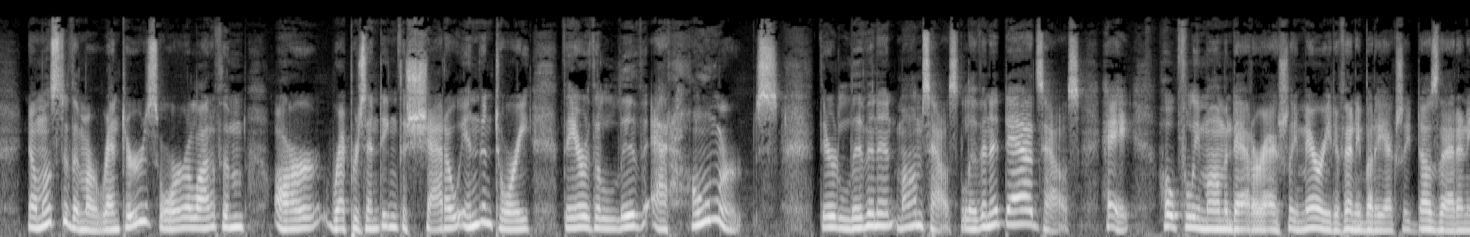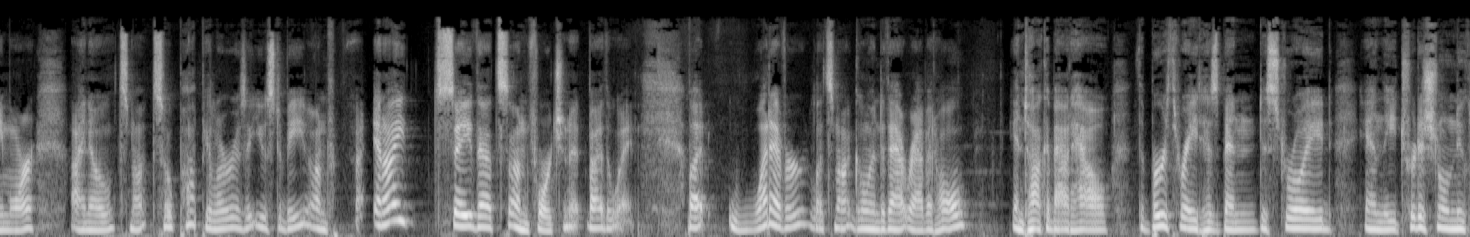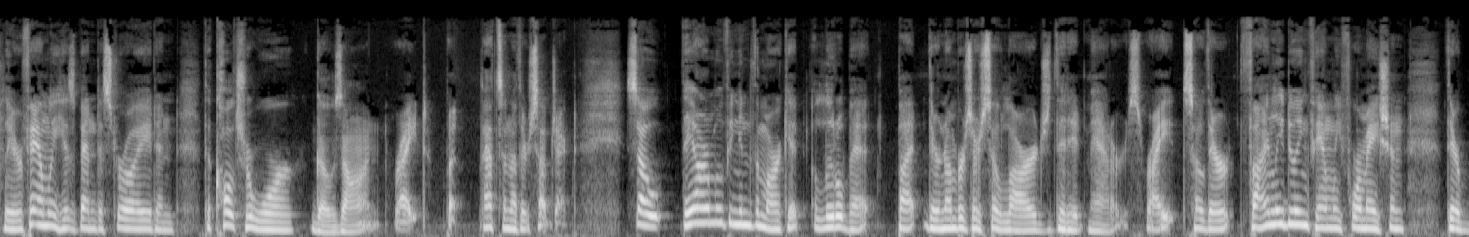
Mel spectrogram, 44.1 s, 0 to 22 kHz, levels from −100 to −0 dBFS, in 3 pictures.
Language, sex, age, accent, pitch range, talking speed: English, male, 40-59, American, 145-195 Hz, 175 wpm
